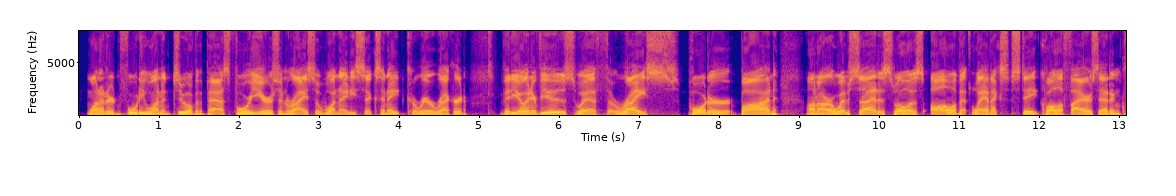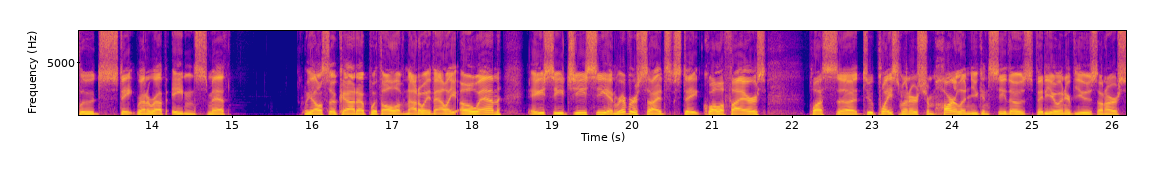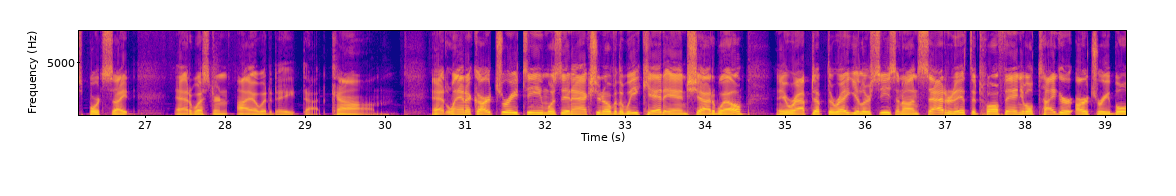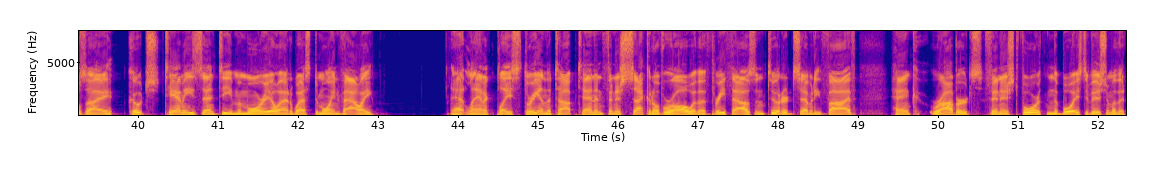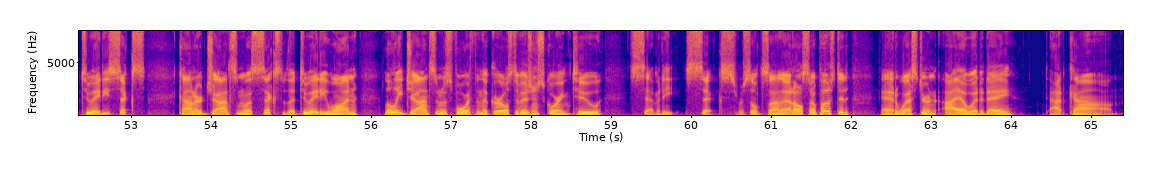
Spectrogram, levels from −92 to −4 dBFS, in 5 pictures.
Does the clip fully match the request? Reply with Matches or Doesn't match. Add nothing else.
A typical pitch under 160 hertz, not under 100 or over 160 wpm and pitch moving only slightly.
Doesn't match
